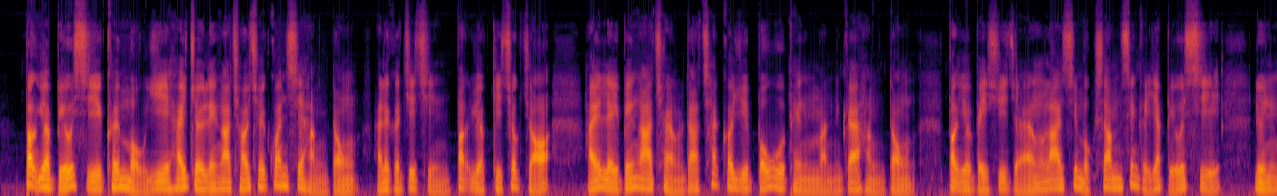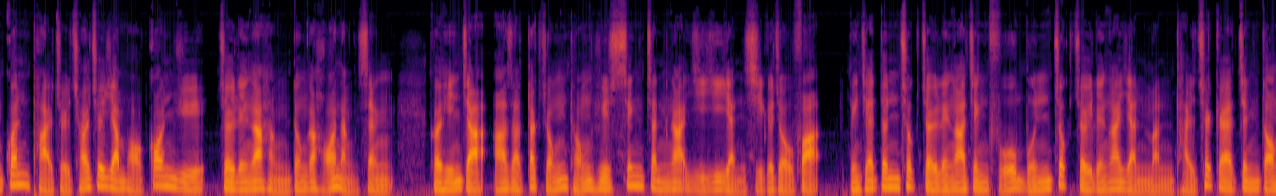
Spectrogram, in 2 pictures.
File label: cantonese, news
